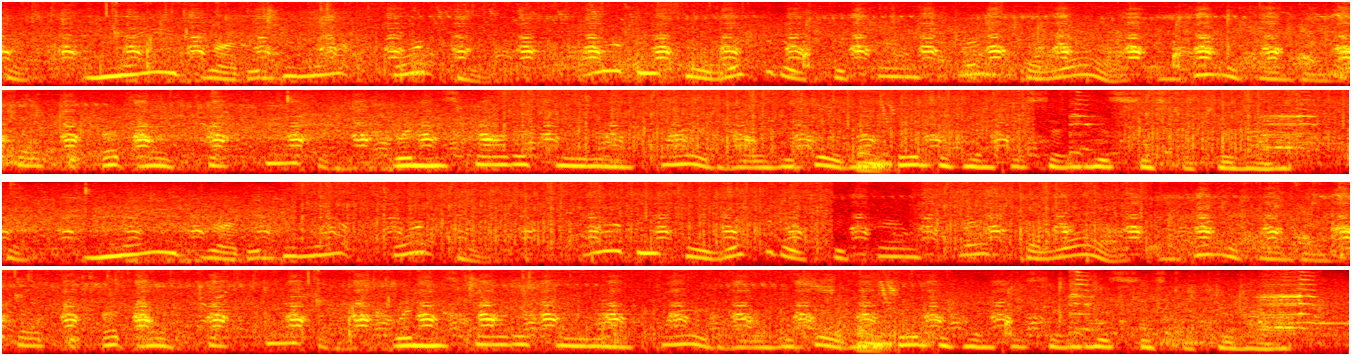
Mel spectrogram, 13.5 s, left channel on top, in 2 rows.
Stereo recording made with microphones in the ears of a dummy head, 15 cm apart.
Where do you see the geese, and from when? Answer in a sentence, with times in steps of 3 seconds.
You can hear the geese on the left from 0 s, in the centre from 6 s and on the right from 9 s.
